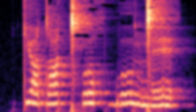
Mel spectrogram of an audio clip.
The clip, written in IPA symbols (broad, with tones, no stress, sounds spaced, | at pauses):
t y˥˩ dˤ ɛ˥ ǀʰ o˧˥˧ χ b o˧˥˧ ŋ͡ǀ ɛ˩˧˩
